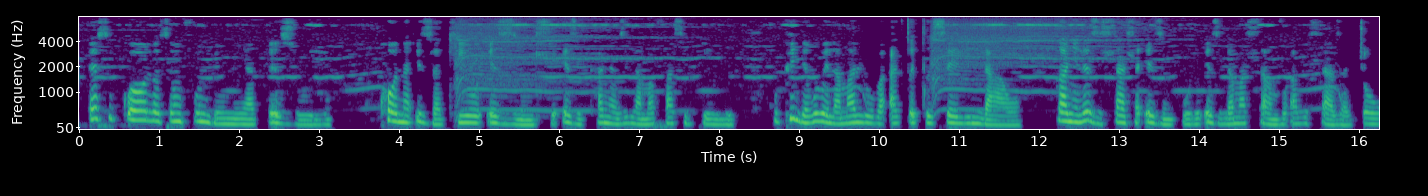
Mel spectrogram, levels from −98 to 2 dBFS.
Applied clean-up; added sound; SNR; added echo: classical method Wiener filter.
